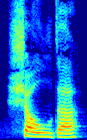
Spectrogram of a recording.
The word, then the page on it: shoulder: British English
